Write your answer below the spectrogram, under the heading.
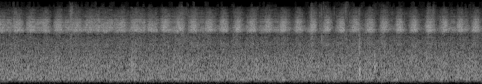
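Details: Cicadas singing in a dense, high, hissing chorus that pulses about three times per second, with a steady rush of water underneath.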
